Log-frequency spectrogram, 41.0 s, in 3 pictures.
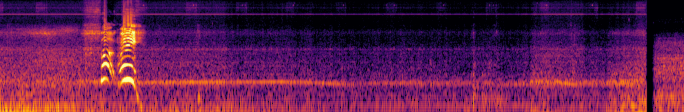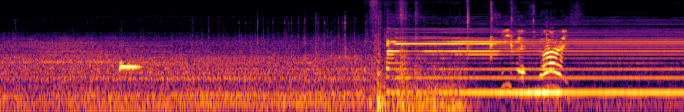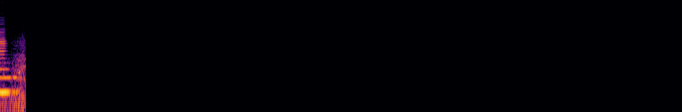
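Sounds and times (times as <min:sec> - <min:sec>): car engine and road noise: 0:00.0 - 0:27.9
truck cab drone at highway speed: 0:00.0 - 0:27.9
short loud beep: 0:16.0 - 0:16.6.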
